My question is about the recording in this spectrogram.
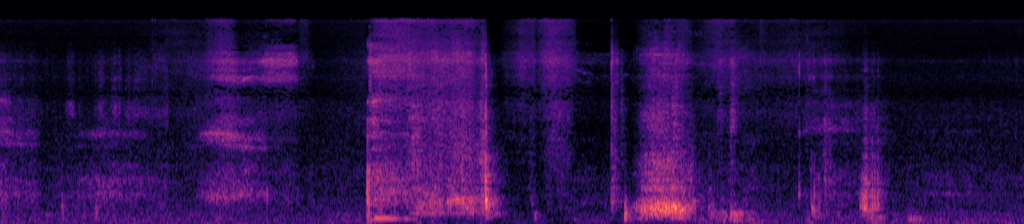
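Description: A person's breathing close to the microphone, in several breathy bursts with soft rubbing and handling noises between them.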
